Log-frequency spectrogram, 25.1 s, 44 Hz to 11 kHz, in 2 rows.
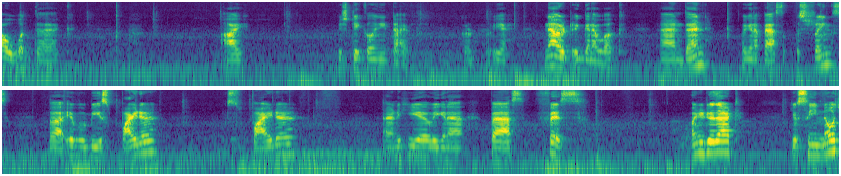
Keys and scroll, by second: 4.2 super+c, 6.1 super+v, 7.7 space, 8.1 super+v, 10.9 typing, 12.1 Down, 12.4 Right, 14.6 s, 15.8-17.6 typing, 20.4-22.0 typing.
